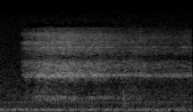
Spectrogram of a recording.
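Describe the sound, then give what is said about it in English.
A deep breath drawn through the nose during a guided breathing exercise: one long, steady, airy breath that starts quickly and holds for almost the whole clip, quiet and with no talk. “So we're going to do a big inhale here. And exhale.”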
